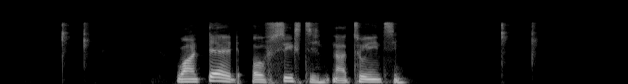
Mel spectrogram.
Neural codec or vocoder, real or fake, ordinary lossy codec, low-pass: codec, 16 kHz, 2 kbps, FreqCodec, larger model; fake; none; 7.2 kHz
